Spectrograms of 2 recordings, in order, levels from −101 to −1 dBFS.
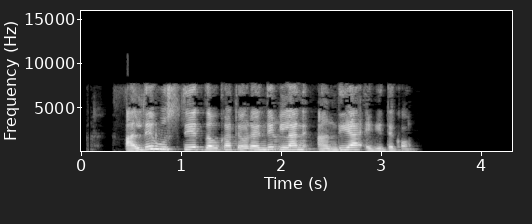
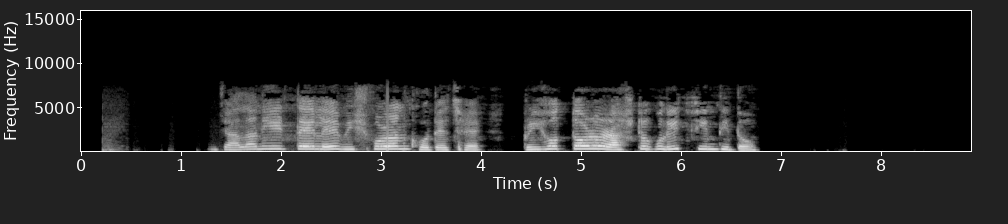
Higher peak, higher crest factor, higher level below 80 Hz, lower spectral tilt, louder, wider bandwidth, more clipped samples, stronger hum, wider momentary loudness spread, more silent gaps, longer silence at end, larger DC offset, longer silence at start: first, 0 dBFS vs -4 dBFS; about the same, 18 dB vs 20 dB; about the same, -68 dBFS vs -68 dBFS; about the same, -3.5 dB/octave vs -4.5 dB/octave; first, -17 LUFS vs -22 LUFS; about the same, 8 kHz vs 7.6 kHz; neither; neither; about the same, 9 LU vs 10 LU; second, none vs 4.33-4.39 s; second, 1 s vs 2.15 s; neither; second, 0.45 s vs 1.3 s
